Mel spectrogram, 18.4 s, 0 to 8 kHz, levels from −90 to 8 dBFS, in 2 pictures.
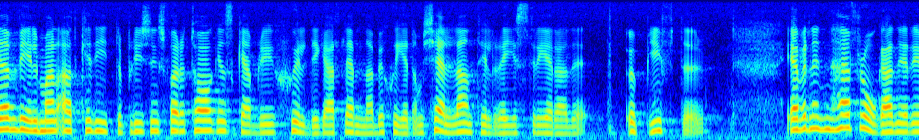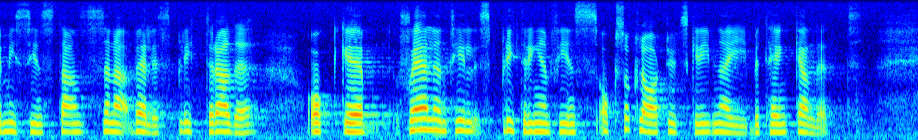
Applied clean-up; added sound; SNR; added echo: none; none; none; none.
